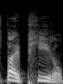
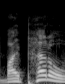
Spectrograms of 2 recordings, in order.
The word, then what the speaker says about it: bipedal: that sounds like that's bipedal bipedal would be a plant that has two petals you're talking about a flower stop putting another emphasis on the wrong syllable okay go [ __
